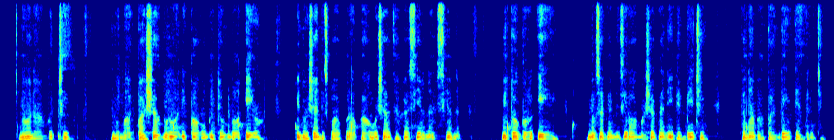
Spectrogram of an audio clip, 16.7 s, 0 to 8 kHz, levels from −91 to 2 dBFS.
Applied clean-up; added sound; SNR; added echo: neural mask model DeepFilterNet 3.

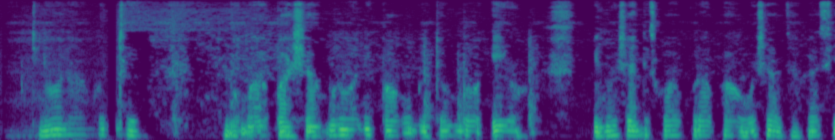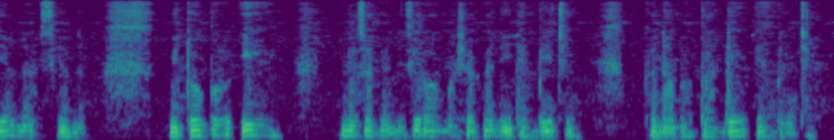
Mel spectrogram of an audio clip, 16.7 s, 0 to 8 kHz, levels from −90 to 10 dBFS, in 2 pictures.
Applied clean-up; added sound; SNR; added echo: none; none; none; none.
